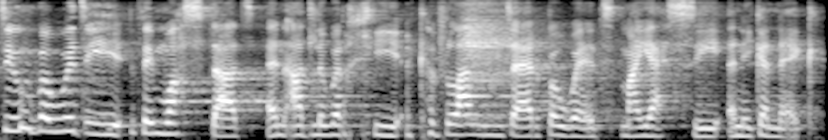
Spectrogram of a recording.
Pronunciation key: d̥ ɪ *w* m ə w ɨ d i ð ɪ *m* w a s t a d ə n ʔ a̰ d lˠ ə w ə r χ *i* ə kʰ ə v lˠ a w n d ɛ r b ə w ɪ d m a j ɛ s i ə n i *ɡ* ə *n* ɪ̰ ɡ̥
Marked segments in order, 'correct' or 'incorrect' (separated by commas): correct, correct, correct, correct, correct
